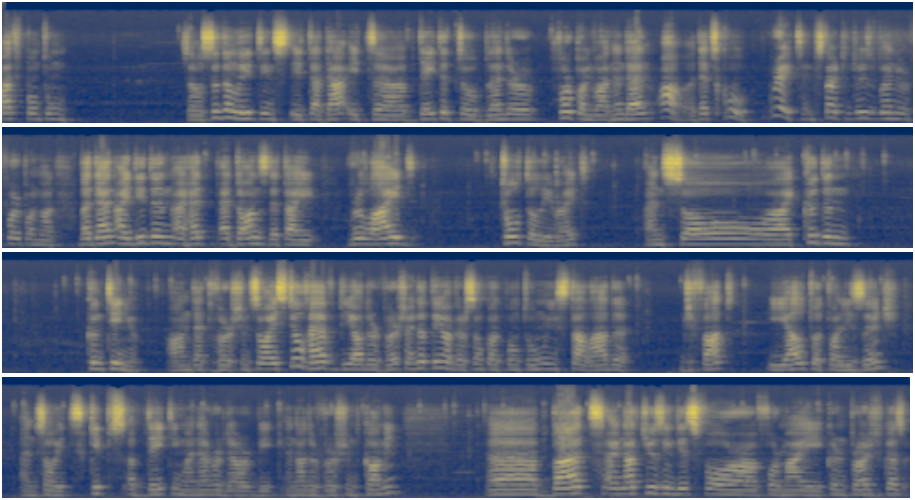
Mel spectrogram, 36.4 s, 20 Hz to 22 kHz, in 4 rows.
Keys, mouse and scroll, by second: 1.8 click, 4.0 middle click, 4.4 scroll up 2, 4.9 middle click, 5.8 middle click, 9.6 g, 10.1 shift+click, 11.0 click, 11.5 middle click, 12.7 shift+click, 12.9 click, 13.8 shift+click, 14.4 click, 14.6 g, 14.9 shift+right click, 15.6 middle click, 16.5 click, 16.8 middle click, 17.4 click, 17.7 middle click, 18.4 g, 18.8 shift+click, 19.4 click, 19.8 middle click, 20.3 click, 20.6 middle click, 20.7 scroll up 1, 23.1 scroll up 1, 23.8 g, 24.5 shift+click, 25.0 click, 25.5 r, 26.4 click, 26.9 click, 27.1 g, 27.4 shift+click, 27.9 click, 28.8 shift+v, 29.2 shift+click, 29.5 shift+v, 30.0 shift+click, 30.4 g, 30.6 shift+click, 30.9 middle click, 31.8 shift+middle click, 32.2 middle click, 32.6 g, 33.1 shift+click, 33.5 click, 33.7 g, 34.2 shift+click, 34.6 click, 35.4 click, 35.9 g, 36.2 shift+click.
